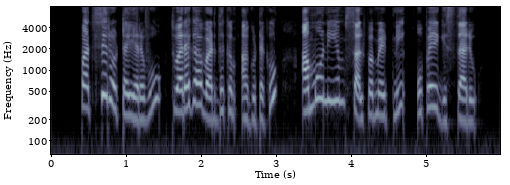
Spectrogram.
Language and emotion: Telugu, neutral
